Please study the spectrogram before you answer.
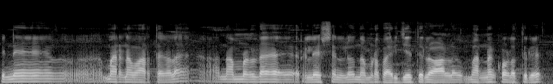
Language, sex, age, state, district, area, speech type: Malayalam, male, 45-60, Kerala, Kottayam, rural, spontaneous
